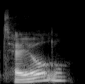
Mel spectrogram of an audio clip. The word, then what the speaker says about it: Tael: His name's Tail, T-A-E-L. Good ass artist. Tail. Anyways, so. – Oh, wait, Tail? Or like. – It's pronounced Tail, like T-A-I-L, but it's spelled Tail as in T-A-E-L. – T-A-E-L.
